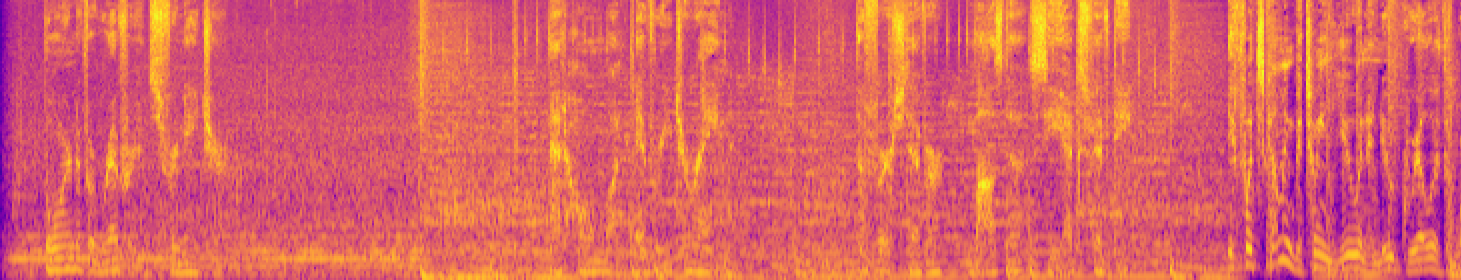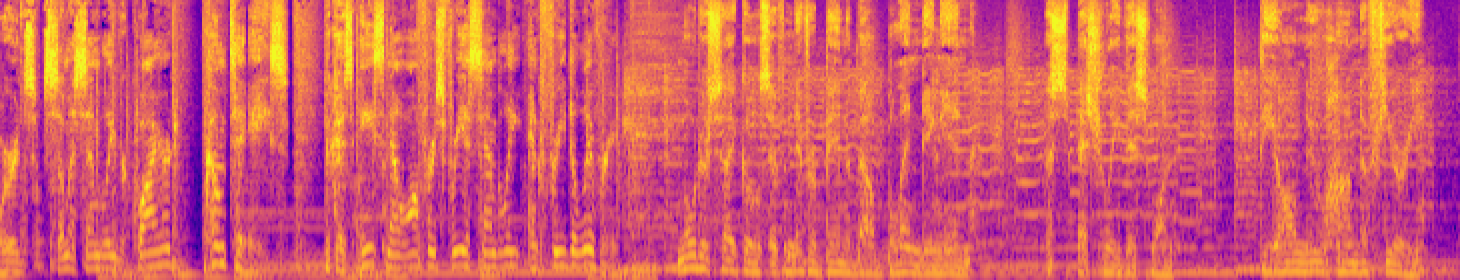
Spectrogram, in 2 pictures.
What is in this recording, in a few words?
Commercial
